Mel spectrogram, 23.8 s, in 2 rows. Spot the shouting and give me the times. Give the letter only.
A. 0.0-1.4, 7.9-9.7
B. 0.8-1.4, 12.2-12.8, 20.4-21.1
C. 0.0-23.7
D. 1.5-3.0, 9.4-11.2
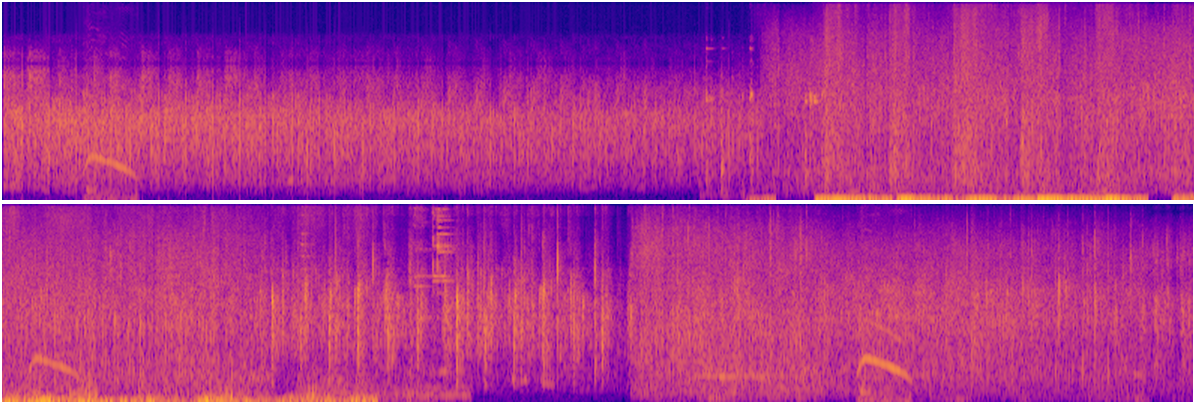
B.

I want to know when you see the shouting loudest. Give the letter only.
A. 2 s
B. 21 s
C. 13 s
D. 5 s
B.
